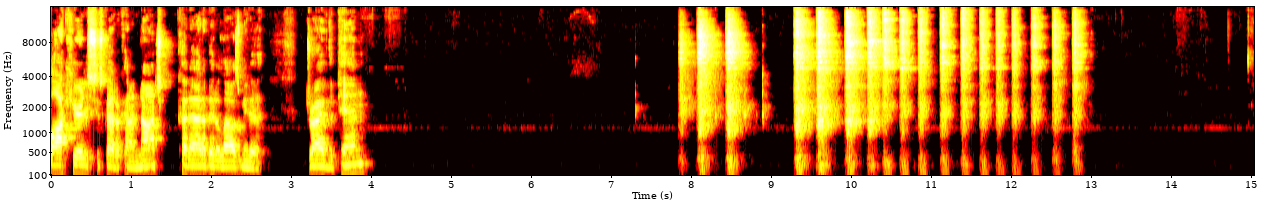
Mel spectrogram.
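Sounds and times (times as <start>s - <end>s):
hammer tapping a punch: 9.3s - 13.0s.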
